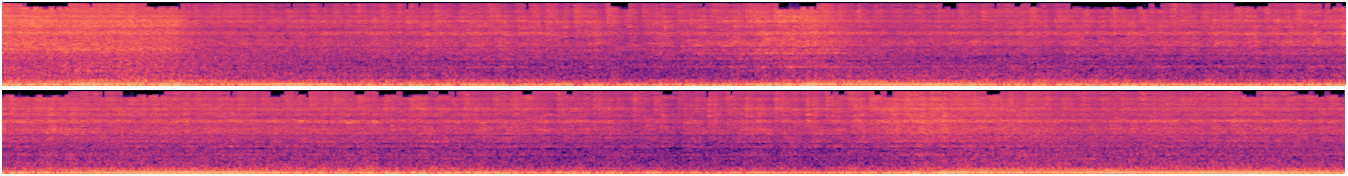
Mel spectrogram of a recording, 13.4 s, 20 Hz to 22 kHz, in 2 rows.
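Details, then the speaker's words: 1972 Mercury Comet, 302 V8 with points ignition, old possibly worn engine, stays cool: low idle rising and sagging every few seconds; rough idle, keeps wanting to break up, worse when warm; spark plugs being replaced. "It drove pretty good there, but like it's doing right now, it kept wanting to break up, and by the time we left and got back home, it was running pretty rough."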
